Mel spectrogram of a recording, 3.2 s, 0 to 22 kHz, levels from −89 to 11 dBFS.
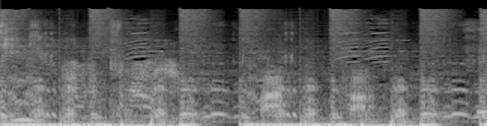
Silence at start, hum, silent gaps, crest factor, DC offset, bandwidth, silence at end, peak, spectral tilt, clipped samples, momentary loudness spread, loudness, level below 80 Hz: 0 s; none; none; 10 dB; 0.6%; 16.5 kHz; 0 s; 0 dBFS; -5.5 dB/octave; under 0.1%; 4 LU; -17 LUFS; -12 dBFS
